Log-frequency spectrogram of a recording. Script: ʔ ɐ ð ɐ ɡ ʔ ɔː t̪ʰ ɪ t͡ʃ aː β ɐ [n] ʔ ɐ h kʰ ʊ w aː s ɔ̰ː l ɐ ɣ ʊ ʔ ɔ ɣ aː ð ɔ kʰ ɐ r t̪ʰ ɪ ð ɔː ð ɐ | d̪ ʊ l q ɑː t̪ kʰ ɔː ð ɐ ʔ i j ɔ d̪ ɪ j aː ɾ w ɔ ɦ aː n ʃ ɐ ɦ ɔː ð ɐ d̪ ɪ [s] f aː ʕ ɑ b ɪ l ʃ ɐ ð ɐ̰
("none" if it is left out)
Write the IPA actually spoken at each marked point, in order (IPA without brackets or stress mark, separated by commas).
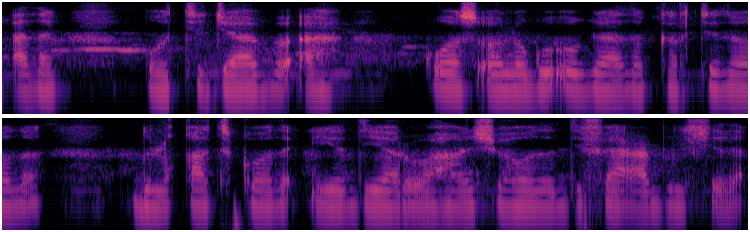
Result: none, none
